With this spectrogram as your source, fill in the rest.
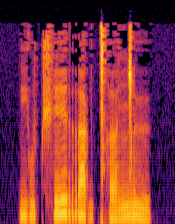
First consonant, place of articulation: palatal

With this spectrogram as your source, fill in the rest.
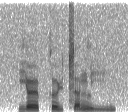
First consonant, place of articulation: palatal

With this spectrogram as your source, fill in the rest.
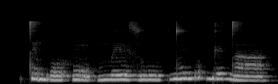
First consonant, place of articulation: alveolar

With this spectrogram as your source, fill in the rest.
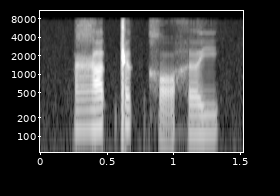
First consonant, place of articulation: velar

